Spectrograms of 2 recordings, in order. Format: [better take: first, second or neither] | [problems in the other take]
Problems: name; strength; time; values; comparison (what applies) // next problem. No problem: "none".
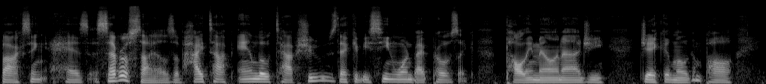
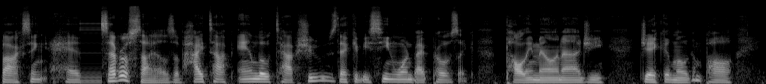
first | audio freezing; at 1 s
